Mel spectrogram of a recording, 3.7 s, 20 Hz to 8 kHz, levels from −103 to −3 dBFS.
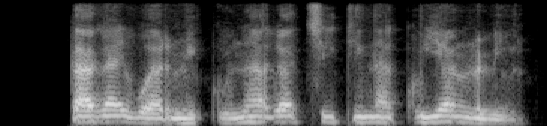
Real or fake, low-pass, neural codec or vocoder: fake; 7.2 kHz; codec, 24 kHz, 1.5 kbps, HILCodec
